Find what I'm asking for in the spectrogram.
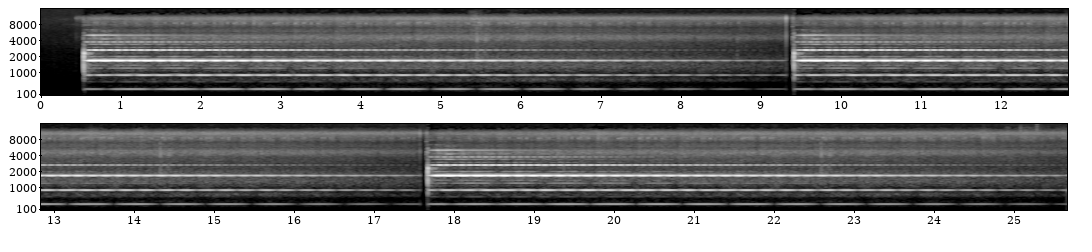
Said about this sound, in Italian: Attendete il terzo rintocco della campana per chiudere gli occhi e iniziare la pratica con me.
